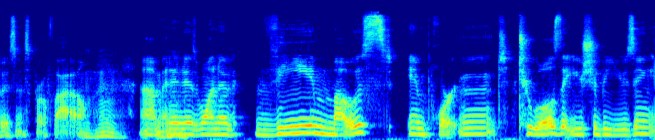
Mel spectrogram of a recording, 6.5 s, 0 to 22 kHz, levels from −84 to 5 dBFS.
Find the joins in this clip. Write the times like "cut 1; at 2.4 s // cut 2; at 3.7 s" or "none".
none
